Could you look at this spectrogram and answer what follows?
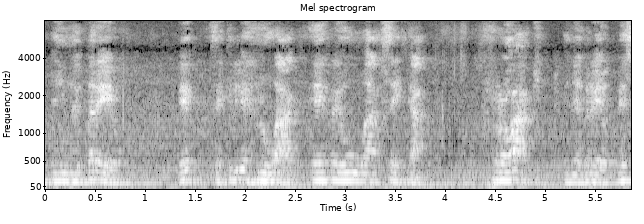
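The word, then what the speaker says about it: רוח: Roach en hebreo, se escribe Ruach, R-U-A-C-K.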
